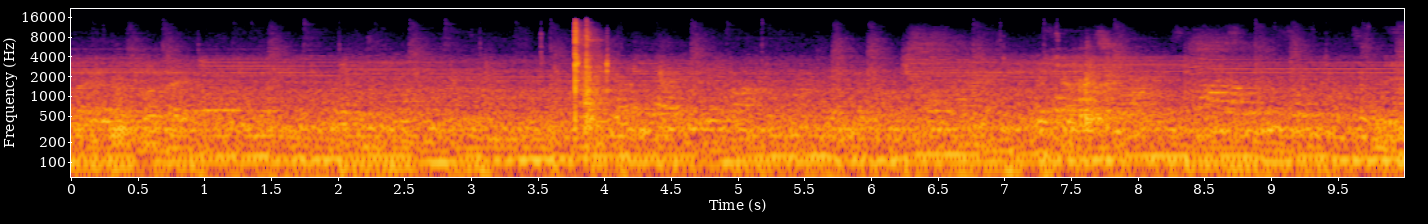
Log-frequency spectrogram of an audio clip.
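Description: Background music and a faint voice over a steady low hum. About four seconds in there is a single sharp snip as the wire's tag end is cut off close to the knot.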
